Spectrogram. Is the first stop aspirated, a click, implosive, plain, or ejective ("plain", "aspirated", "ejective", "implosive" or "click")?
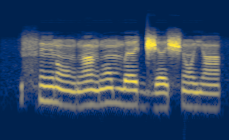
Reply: plain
